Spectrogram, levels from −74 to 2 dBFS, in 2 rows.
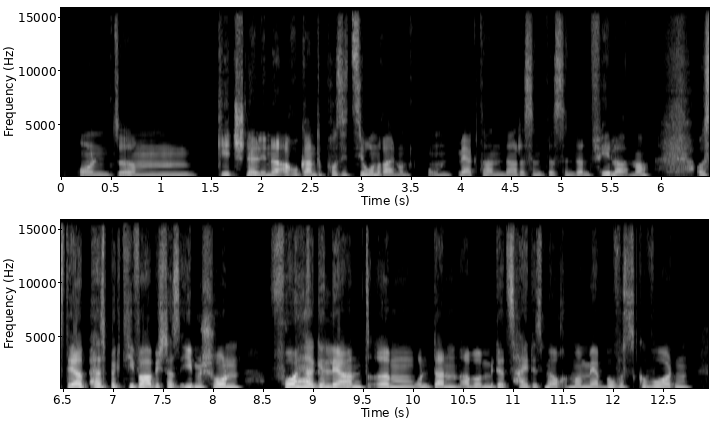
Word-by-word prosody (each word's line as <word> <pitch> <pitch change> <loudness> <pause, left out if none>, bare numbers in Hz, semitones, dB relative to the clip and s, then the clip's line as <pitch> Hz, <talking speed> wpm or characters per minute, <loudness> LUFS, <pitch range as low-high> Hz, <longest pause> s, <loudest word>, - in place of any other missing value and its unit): Und, 110 -3 -7
ähm, 105 -1 -7 0.2
geht 125 -2 -4
schnell 120 -3 -1
in 115 - -5
'ne 115 - +1
arrogante 115 +3 -2
Position 120 +4 -4
rein 100 -5 -4
und 100 -1 -13
und 100 -3 -14
merkt 110 +1 -7
dann, 110 -2 -7
ja, 115 +1 -6
das 115 -3 -8
sind 115 -3 -11
das 110 - -7
sind 115 -1 -12
dann 105 -2 -8
Fehler, 125 -9 -4
ne? 120 +5 -6 0.5
Aus 105 0 -2
der 140 +5 +7
Perspektive 170 0 +1
habe 150 +1 +7
ich - - -1
das 150 -4 0
eben 150 +1 +1
schon 135 0 +4 0.3
vorher 195 +2 +7
gelernt, 135 +11 +4
ähm, 145 0 +1
und 140 -1 -4
dann 145 +2 +2
aber 145 0 -2
mit 145 0 -4
der 145 - -1
Zeit 160 +3 -2
ist 160 0 -8
mir 140 - 0
auch 130 - -6
immer 155 +1 -3
mehr 145 -1 -1
bewusst 140 +5 -6
geworden, 150 -1 -2
130 Hz, 210 wpm, -23 LUFS, 110-150 Hz, 0.5 s, der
